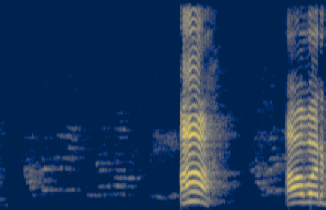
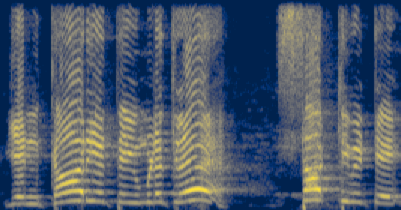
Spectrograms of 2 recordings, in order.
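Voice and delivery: raised voice, phrase by phrase with long pauses; scripture proclamation; 3 semitones higher, 3 dB louder than usual. Acted. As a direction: declaim the verse firmly to the congregation. (வசனத்தை உரத்த குரலில் நிறுத்தி நிறுத்தி வாசிப்பது)

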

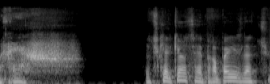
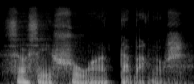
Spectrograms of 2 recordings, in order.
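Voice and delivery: whispered aside; 3 semitones lower, 7 dB quieter, slower than usual. Real, not acted. Reacts to fifty degrees in Paris.

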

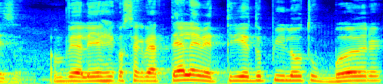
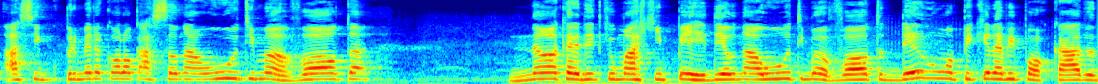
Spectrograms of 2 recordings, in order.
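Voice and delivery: raised, louder race call; excited; 4 semitones higher, 4 dB louder than usual. Real, not acted. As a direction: call the lead change, thrilled. Excited call of last-lap pass.

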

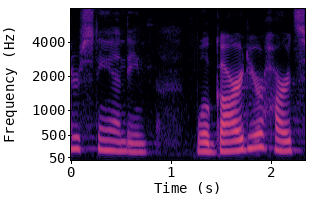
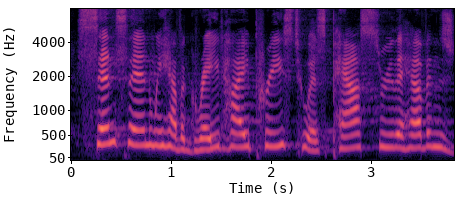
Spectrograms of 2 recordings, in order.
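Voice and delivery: normal talking voice

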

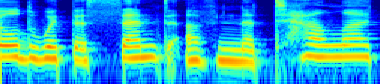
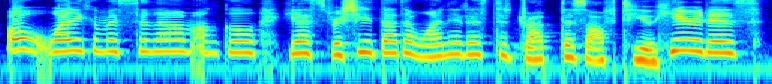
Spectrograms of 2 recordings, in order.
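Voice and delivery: put-on excited girl voice; 7 semitones higher, faster than usual. Girl answers neighbor.

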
